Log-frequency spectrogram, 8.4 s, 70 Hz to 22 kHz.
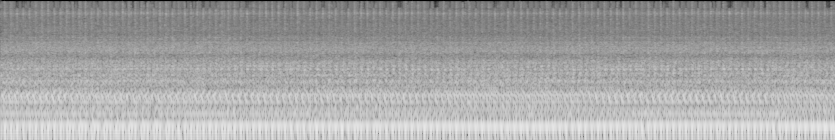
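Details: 2003 Ford 4.6 2V V8 at startup/idle: quick even clacking tick about four per second over the low rumble; source not identified.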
